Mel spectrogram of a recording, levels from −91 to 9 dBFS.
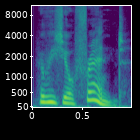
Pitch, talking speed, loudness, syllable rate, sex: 170 Hz, 240 wpm, -14 LUFS, 4.2 syllables/s, male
